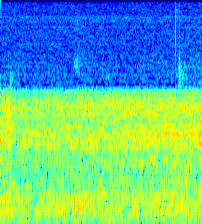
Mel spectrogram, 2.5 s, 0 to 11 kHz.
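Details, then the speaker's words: HF receiver tuned to medium wave around 474 kHz: steady raspy buzz with a faint hum line underneath; interference traced to the ungrounded fiber optic internet terminal. "hello fellow Iams I'm trying to decode whisper on medium wave as you can see we're on for 70 4.20 and I've got noise for that you can hear it to hear that buzz and as I tuned across the area there it is"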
